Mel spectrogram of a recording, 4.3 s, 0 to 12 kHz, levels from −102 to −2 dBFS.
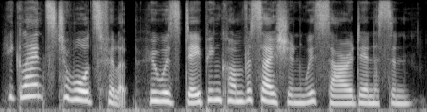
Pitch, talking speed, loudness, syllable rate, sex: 230 Hz, 170 wpm, -19 LUFS, 5.3 syllables/s, female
